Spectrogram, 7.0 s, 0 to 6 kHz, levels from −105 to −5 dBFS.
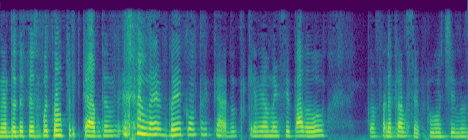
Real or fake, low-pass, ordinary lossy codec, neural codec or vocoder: fake; 5.4 kHz; none; codec, 16 kHz in and 24 kHz out, 0.6 kbps, FireRedTTS-2 codec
